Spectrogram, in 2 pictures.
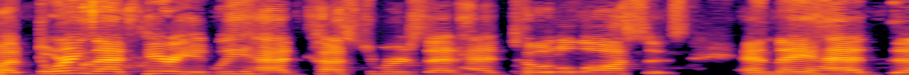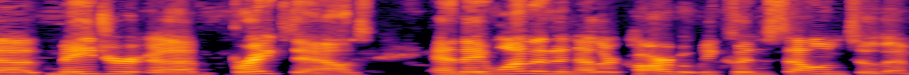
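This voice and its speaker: At a moderate pace, a man with an American accent projects a raised, high-pitched voice with a bright, sharp tone and ordinary pitch variation, the sound dry and close with no echo. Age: 60s. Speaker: car dealership owner. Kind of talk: public comment.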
